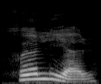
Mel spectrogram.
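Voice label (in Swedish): "skäljer", Swedish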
